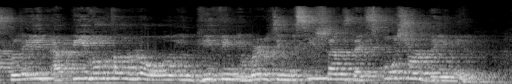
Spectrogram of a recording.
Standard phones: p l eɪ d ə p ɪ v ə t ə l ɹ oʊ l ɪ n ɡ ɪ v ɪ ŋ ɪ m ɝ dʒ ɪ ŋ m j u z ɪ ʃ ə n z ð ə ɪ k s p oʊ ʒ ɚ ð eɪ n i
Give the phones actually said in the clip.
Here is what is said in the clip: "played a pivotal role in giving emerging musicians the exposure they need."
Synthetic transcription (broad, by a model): p l eɪ d ə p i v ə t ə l ɹ oʊ l ɪ n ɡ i p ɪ ŋ ɪ m ɝ dʒ ɪ ŋ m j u s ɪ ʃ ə n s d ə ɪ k s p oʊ s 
